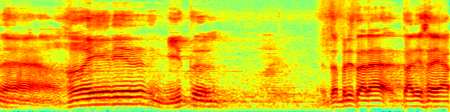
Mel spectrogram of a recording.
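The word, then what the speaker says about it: غير: Ee seperti tadi koreksi waktu kita alfatihah bukan ghairil magdub menjadi bukan ghairil kan jadi dua harakat tapi ghairil. Nah ghairil gitu.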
